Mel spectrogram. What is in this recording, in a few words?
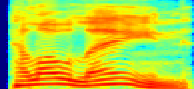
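"hello", male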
